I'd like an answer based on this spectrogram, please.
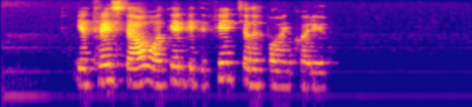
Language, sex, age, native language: Icelandic, female, 50-59, Icelandic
